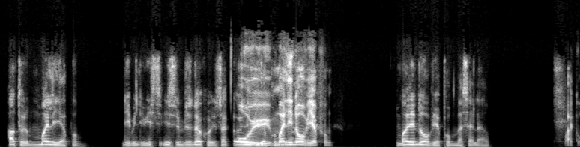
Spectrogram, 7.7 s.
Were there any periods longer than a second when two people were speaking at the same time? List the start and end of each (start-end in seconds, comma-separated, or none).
3.1-4.4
